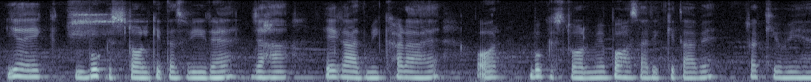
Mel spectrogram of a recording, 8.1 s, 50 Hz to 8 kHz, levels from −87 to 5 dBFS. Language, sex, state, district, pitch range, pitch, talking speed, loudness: Hindi, male, Andhra Pradesh, Krishna, 165-180 Hz, 170 Hz, 160 wpm, -27 LUFS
